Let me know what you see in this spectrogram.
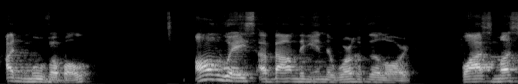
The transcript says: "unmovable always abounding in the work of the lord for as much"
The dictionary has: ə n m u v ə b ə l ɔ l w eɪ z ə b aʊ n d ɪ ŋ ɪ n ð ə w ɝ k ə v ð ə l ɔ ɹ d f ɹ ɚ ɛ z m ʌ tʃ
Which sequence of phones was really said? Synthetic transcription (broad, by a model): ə n m u v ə b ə l ɔ l w eɪ z ə b aʊ n d ɪ ŋ ɪ n ð ə w ɝ k ə v ð ə l ɔ ɹ d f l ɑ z m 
